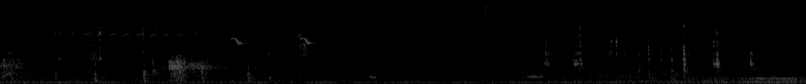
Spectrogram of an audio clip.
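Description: Faint sounds of small birds at a wooden feeder: a quick run of high notes, two short chirps, then a series of light sharp taps of beaks pecking at seed on the wood.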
